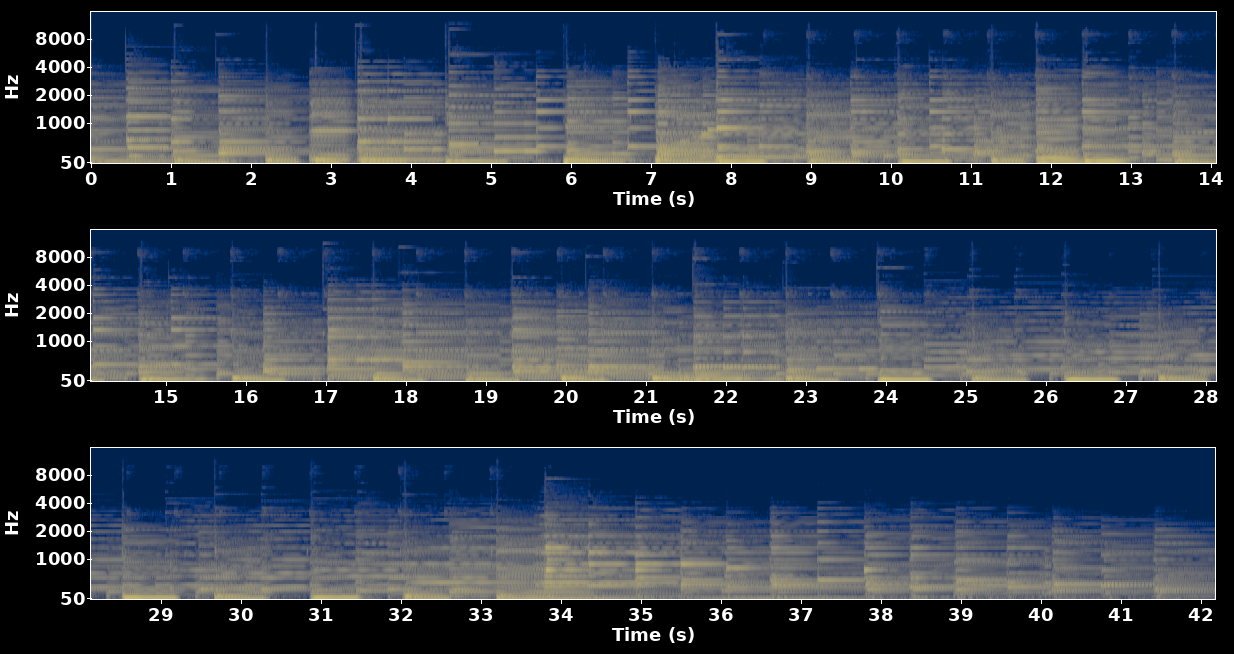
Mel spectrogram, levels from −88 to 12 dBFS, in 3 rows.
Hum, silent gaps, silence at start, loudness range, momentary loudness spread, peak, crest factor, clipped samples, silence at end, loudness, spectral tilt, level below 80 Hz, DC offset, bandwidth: none; none; 0 s; 7 LU; 11 LU; -2 dBFS; 18 dB; under 0.1%; 0 s; -22 LUFS; -9.5 dB/octave; -24 dBFS; under 0.1%; 5 kHz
